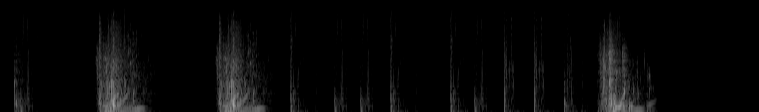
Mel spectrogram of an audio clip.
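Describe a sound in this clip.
A bucket scoops up lava with a slurping gulp.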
